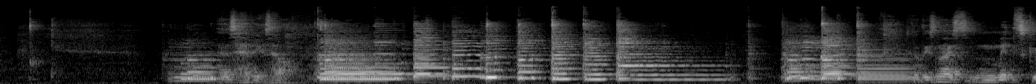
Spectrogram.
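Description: Stratocaster-style electric guitar played through an old Marshall Reverb 12 transistor combo amp. The playing starts about two seconds in, with a brief pause near eight seconds.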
